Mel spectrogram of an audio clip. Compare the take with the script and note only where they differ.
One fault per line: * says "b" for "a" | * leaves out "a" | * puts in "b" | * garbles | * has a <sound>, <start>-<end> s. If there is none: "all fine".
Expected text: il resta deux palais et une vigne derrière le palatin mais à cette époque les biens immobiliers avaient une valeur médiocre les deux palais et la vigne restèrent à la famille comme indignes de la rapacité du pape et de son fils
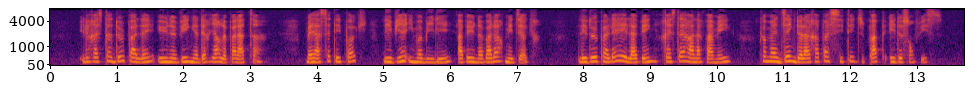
all fine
